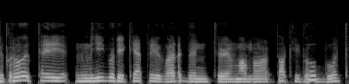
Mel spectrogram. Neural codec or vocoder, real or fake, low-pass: codec, 16 kHz in and 24 kHz out, 0.6 kbps, FireRedTTS-2 codec; fake; 7.2 kHz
